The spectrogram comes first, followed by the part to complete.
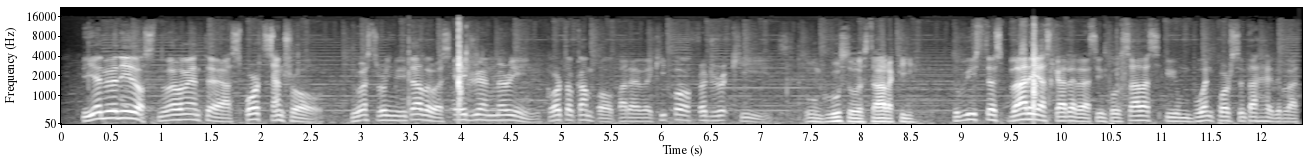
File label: Spanish; Frederick Keys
